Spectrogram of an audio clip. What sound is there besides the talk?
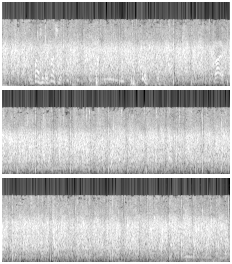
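audience applause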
